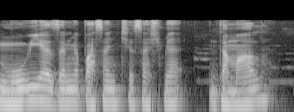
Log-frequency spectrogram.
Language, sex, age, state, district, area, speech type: Kashmiri, male, 18-30, Jammu and Kashmir, Anantnag, rural, spontaneous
